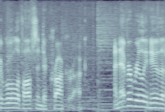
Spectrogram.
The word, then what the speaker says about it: Krokorok: Rool evolves into Krokorok. I never really knew that I was mispronouncing that until somebody commented on it in a video.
